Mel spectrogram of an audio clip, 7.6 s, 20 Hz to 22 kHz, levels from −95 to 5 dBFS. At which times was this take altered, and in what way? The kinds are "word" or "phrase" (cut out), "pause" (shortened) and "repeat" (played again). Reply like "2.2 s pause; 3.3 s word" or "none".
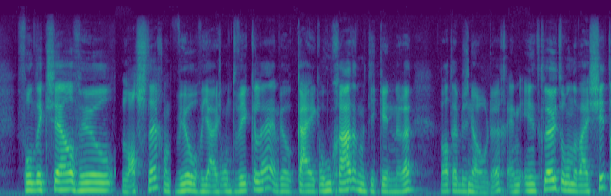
1.4 s word; 2.1 s word; 2.7 s word; 3.5 s word; 4.0 s word; 5.8 s word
